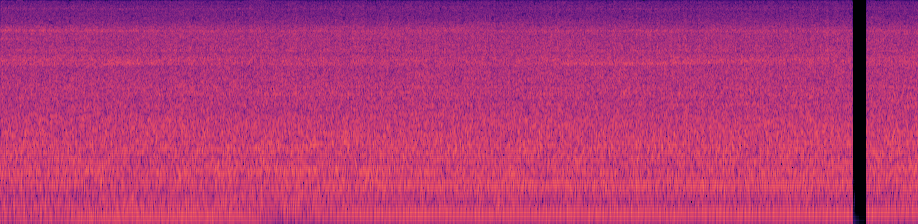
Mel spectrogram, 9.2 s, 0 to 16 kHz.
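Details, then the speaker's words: Chevelle V8 whose oil pressure warning light never comes on, on a mechanical gauge test reading 44 psi at 730 rpm idle and 48 psi at 1000 rpm: a smooth, even low rumble that picks up slightly, with no ticks or knocks; normal idle. "we're showing about 44 psi at idle"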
